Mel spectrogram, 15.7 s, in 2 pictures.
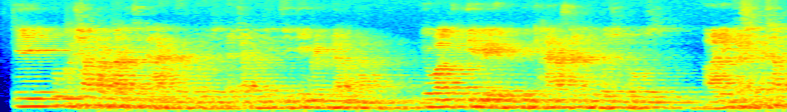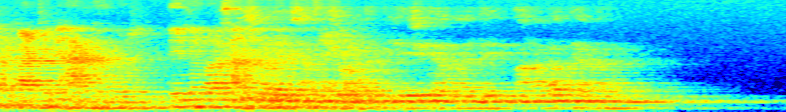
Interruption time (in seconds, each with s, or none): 10.0 s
